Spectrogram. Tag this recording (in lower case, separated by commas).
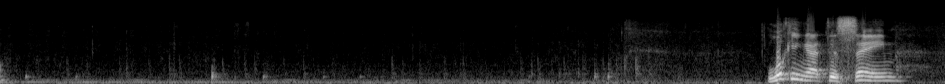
speech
